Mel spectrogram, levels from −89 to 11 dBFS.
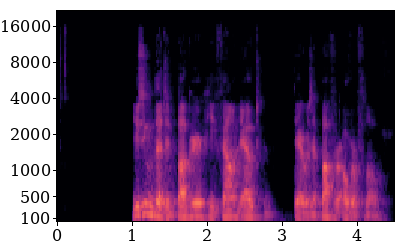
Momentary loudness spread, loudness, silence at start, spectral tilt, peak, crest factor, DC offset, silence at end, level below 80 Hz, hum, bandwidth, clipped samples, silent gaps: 14 LU; -26 LUFS; 1 s; -7 dB/octave; -8 dBFS; 20 dB; under 0.1%; 0.2 s; -60 dBFS; none; 15 kHz; under 0.1%; none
